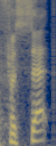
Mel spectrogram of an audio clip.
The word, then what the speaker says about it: facet: It's facet, not facet.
